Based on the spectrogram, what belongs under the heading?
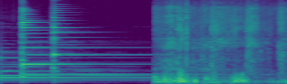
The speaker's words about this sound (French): Bon, je suis en train de courir, comme vous pouvez l'entendre.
